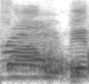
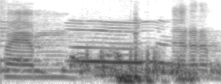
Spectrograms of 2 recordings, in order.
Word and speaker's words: vampire: sudah bert nah ini bacanya baru V V contohnya hewan apa vampir bacanya bukan vampir tapi vampire bed coba vampire vampire artinya kelelawar kelawar vampir.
